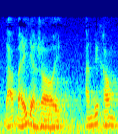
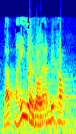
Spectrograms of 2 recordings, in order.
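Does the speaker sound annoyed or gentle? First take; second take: gentle; annoyed. First: It sounds soft and smiling. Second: It sounds sulky and irritated. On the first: The speaker kindly reminds the listener it is dinnertime. The speaker calls it right. "Nói nó nhẹ nhàng thôi và nở một nụ cười thật là tươi" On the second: The speaker is displeased that dinner is being delayed. The speaker calls it wrong. "nó pha một chút hờn dỗi, nó pha một chút giận tức"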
